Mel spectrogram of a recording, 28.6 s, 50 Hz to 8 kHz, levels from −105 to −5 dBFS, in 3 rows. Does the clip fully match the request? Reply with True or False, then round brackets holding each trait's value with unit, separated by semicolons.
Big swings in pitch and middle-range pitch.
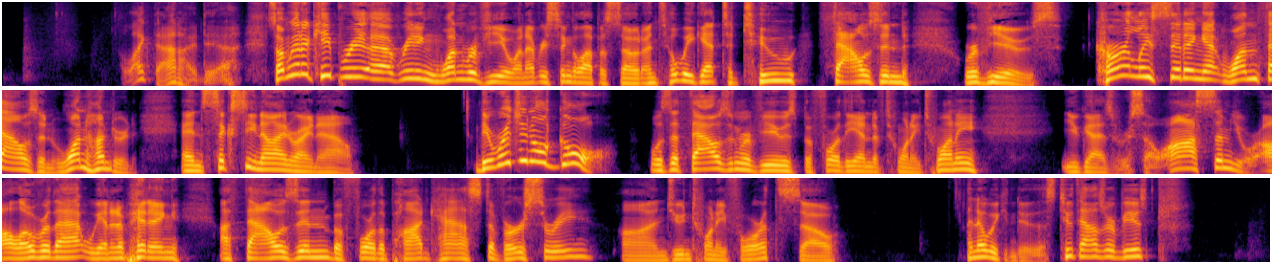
True (6.0 semitones; 155 Hz)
